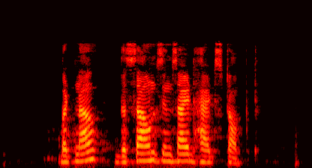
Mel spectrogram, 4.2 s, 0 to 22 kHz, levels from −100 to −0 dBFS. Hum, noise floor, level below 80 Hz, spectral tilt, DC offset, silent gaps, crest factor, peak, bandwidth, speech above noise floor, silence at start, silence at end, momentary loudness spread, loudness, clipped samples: none; under -90 dBFS; -84 dBFS; -4.5 dB/octave; under 0.1%; none; 20 dB; -22 dBFS; 8.2 kHz; over 50 dB; 0.8 s; 1 s; 11 LU; -40 LUFS; under 0.1%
